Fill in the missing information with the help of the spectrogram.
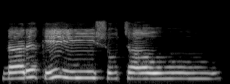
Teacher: we have au, which is a long sound, so we can prolong at the end of the 4th charan.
